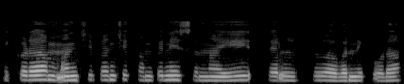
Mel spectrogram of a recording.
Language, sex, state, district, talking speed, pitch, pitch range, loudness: Telugu, female, Andhra Pradesh, Chittoor, 135 wpm, 195 Hz, 185-210 Hz, -28 LUFS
